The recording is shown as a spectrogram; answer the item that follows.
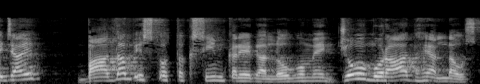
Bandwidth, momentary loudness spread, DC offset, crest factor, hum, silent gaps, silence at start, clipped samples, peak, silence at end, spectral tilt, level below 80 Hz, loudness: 9.4 kHz; 6 LU; under 0.1%; 16 dB; none; none; 0 s; under 0.1%; -4 dBFS; 0 s; -3 dB/octave; -62 dBFS; -19 LUFS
